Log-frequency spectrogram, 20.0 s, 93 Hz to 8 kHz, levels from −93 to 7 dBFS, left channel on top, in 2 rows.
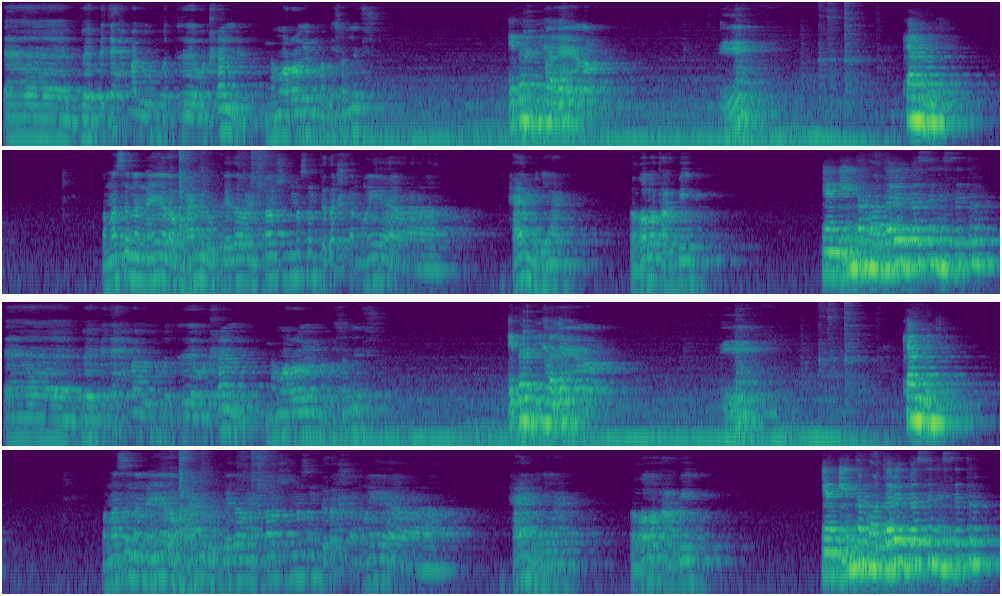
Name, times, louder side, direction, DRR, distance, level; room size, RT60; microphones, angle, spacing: voice 1, 0.0-3.7 5.4-5.9 7.2-7.5 11.0-14.4 15.0-15.6 16.3-17.0, left 3 dB, 85° left, 4 dB, 0.6 m, -35 dB
Motor vehicle (road), 2.9-9.3 11.5-12.0 12.3-12.7, equal, ahead, 1.0 m, -38 dB
voice 2, 5.1-5.7 9.0-9.4 18.2-19.7, equal, 85° right, 2 dB, 0.8 m, -22 dB
4.7 x 3.4 x 3.0 m, 1.0 s
head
